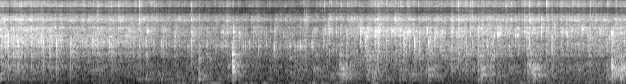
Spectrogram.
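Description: Crushed garlic cloves and a pinch of cumin fry in hot oil in a pan for spiced cabbage, a loud, steady crackling sizzle with faint stirring knocks and no talking.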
